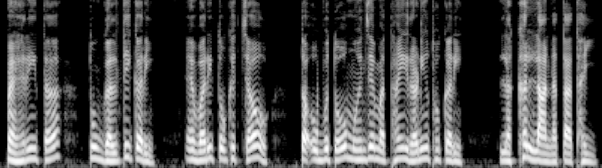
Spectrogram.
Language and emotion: Sindhi, disgusted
